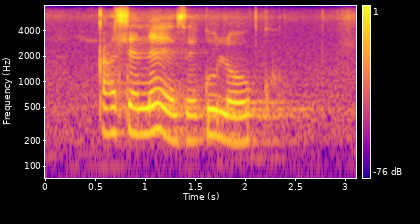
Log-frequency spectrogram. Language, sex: Zulu, female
